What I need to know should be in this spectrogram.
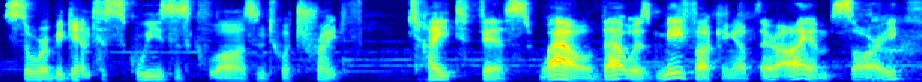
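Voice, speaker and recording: Very low-voiced, melodramatic story reader. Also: animated, moderate pace, faint music behind. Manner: melodramatic narration, breaking into laughter and asides. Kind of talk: dramatic fan fiction reading with joking asides.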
